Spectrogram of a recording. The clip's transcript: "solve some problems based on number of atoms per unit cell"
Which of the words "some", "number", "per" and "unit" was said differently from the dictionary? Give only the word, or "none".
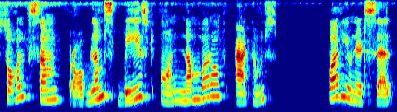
none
